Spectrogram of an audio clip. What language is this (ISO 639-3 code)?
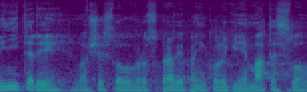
ces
